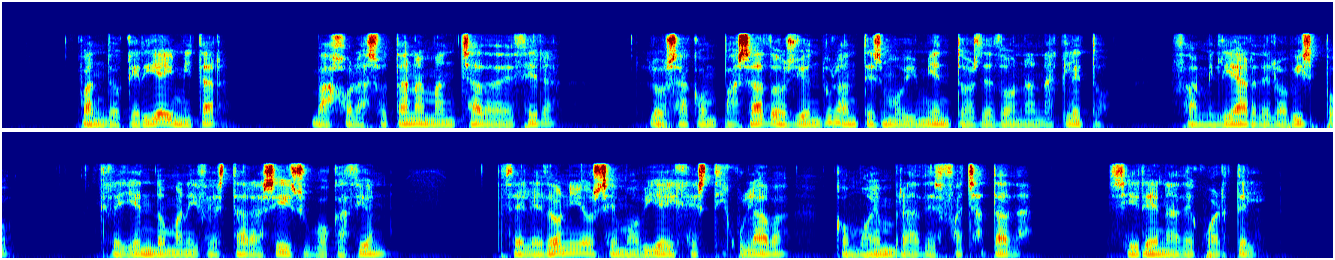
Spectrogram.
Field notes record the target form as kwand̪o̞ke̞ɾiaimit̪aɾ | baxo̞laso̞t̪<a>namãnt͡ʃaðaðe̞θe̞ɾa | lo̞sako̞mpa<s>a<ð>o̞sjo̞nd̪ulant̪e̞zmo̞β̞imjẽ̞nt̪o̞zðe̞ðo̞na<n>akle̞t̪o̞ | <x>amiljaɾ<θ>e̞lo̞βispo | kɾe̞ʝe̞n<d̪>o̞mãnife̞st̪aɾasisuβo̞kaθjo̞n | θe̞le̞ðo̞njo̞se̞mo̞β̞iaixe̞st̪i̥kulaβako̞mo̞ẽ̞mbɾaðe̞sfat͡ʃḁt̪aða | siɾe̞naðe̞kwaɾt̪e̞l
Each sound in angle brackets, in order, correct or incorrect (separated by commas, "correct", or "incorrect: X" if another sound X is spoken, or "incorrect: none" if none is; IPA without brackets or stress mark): correct, correct, correct, correct, incorrect: f, incorrect: ð, correct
